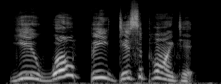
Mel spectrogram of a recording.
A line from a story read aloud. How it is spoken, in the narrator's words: Diane called out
